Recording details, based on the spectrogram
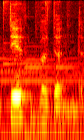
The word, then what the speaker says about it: dividend: 那这个字转成名词，变成 dividend，dividend，嗯，发音要稍微转一下哦，从 divide 变成 dividend，那变成分割开来切给大家的钱费，所以分。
